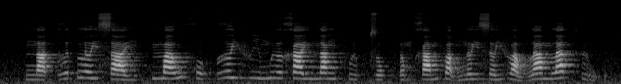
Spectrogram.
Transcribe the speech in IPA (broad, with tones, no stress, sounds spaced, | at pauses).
n a˨˩ t̚ ɣ ə˦˥ t̚ l ə˧ j s a˨˩ j | m a˨˦ w x o˨˩ k̚ ɣ ə˧ j v i˧ m ɨ˧ ə̯ x a˧ j n a˧ ŋ f ɨ˨˩ p̚ z o˨˩ k̚ ʔ ə̰˧˨ m x a˨˦ m f a̰˧˨ w n ə˧ j s ə˨˦ j v a˧˩ w l a˧ m l a˦˥ t̚ x ɨ̰˧˨ w ʔ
